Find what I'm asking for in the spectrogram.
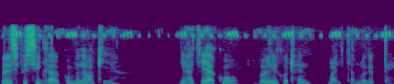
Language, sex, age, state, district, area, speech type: Santali, male, 45-60, Odisha, Mayurbhanj, rural, spontaneous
